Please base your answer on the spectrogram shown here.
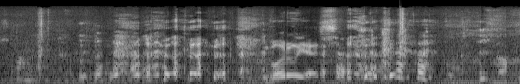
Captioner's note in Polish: śmiech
